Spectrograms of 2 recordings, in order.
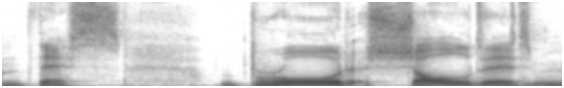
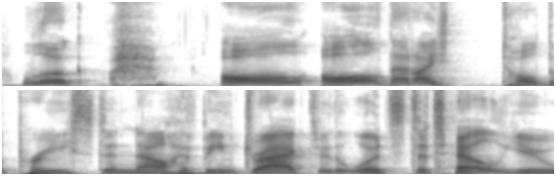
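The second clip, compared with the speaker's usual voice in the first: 1 exasperated; 7 semitones higher, 6 dB louder than usual. Acted. Sefik's exasperated outburst.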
